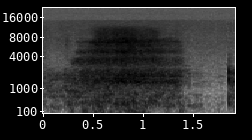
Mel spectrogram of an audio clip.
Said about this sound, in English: Breathing in, there is a love. Breathing out, holding all. Breathing in,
